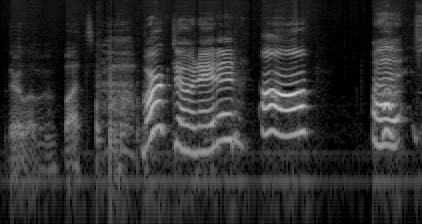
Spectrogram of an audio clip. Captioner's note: gasp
